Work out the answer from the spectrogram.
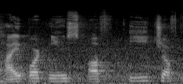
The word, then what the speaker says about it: hypotenuse: This is the spellings and this is the pronunciation. हाइपोटेन्यूज we call that longest side is हाइपोटेन्यूज.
